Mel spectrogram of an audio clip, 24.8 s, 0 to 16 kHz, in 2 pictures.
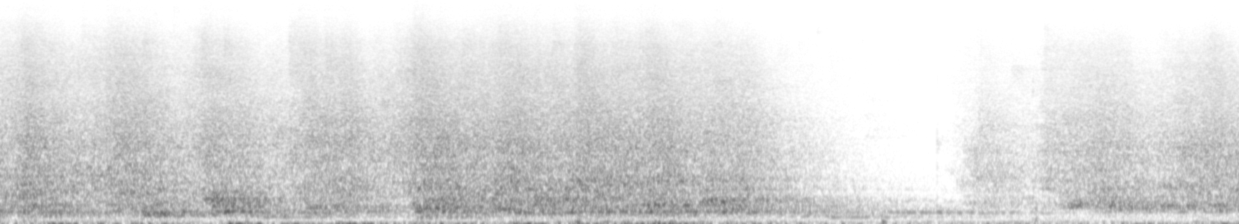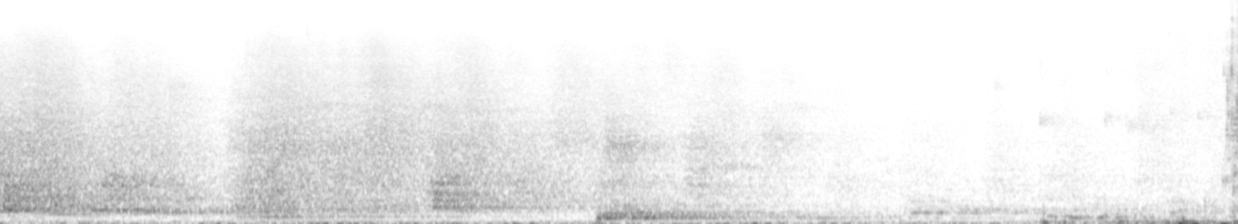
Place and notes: Esch-sur-Alzette, Luxembourg - Deep mine
Exploring a very deep tunnel in the Ellergrund mine. We are in the called green ore layer. It's the deeper layer of the mine, which counts 8 levels : the green, the black, the brown, the grey, the red, the wild red, the yellow and the wild yellow. Unfortunately for us, as it's very deep, there's a lot of water. We are trying to cross a flooded district.
15 April 2017, 13:30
